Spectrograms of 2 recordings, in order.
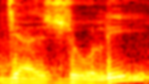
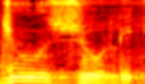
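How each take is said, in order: First: The first vowel is an 'a' sound. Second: The first vowel is a 'u' sound. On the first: "boleh dibaca Jazuli" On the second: "boleh dibaca Juzuli"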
